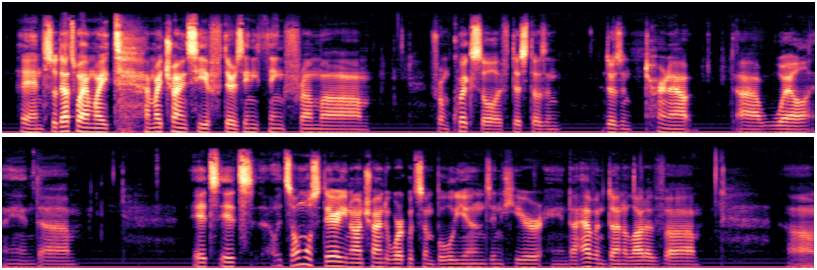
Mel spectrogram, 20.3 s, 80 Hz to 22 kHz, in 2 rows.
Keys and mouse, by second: 9.0 t, 11.8 middle click, 13.2-18.8 middle drag, 18.9-20.3 middle drag.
